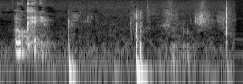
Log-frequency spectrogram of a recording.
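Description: A brief whispered murmur from a young woman, followed by two soft knocks about a second in and near the middle, the second one louder, in a quiet small room.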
